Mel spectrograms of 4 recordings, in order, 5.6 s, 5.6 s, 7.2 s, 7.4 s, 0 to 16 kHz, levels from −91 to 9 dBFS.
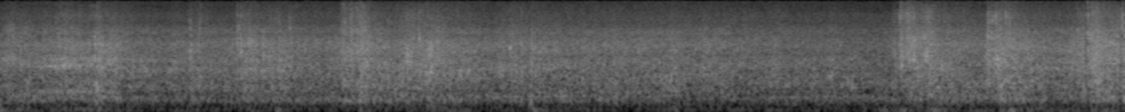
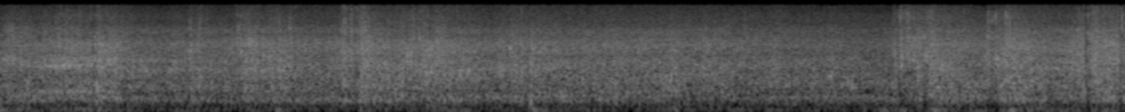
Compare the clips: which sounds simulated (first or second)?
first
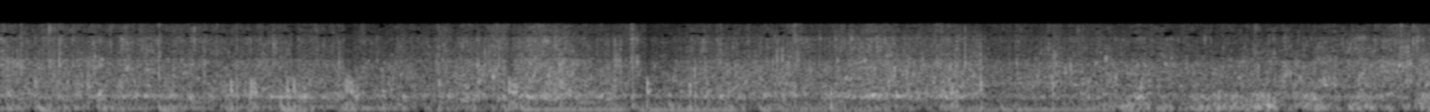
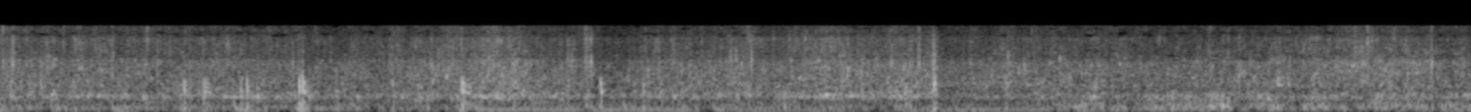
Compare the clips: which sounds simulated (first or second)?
second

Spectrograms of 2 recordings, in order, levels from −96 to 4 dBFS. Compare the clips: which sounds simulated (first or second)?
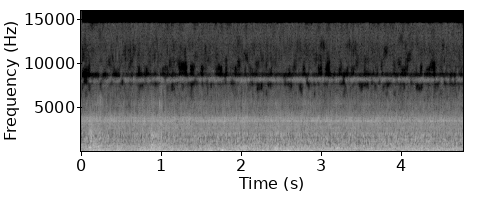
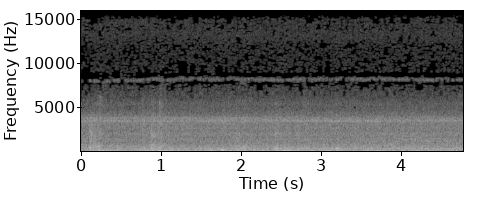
first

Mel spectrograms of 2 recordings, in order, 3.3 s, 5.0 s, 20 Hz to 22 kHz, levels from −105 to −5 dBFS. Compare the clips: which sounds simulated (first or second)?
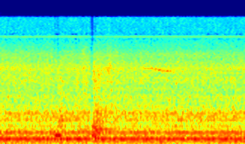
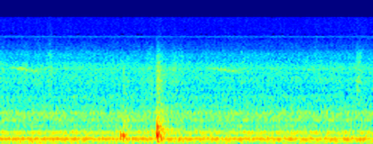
second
